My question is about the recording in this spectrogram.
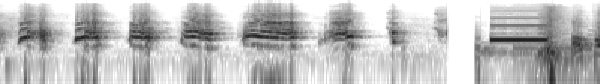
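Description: A rapid series of short, high-pitched warbling cries, about three a second, some with a fast trill in them, followed a little after they stop by a steady half-second electronic beep that ends in a thump.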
